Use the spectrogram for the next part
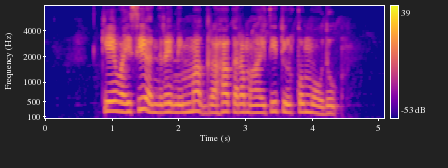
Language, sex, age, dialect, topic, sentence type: Kannada, female, 56-60, Central, banking, statement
